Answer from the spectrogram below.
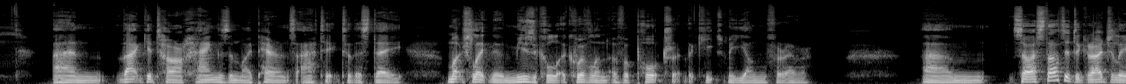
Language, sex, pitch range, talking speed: English, male, 90-105 Hz, 160 wpm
